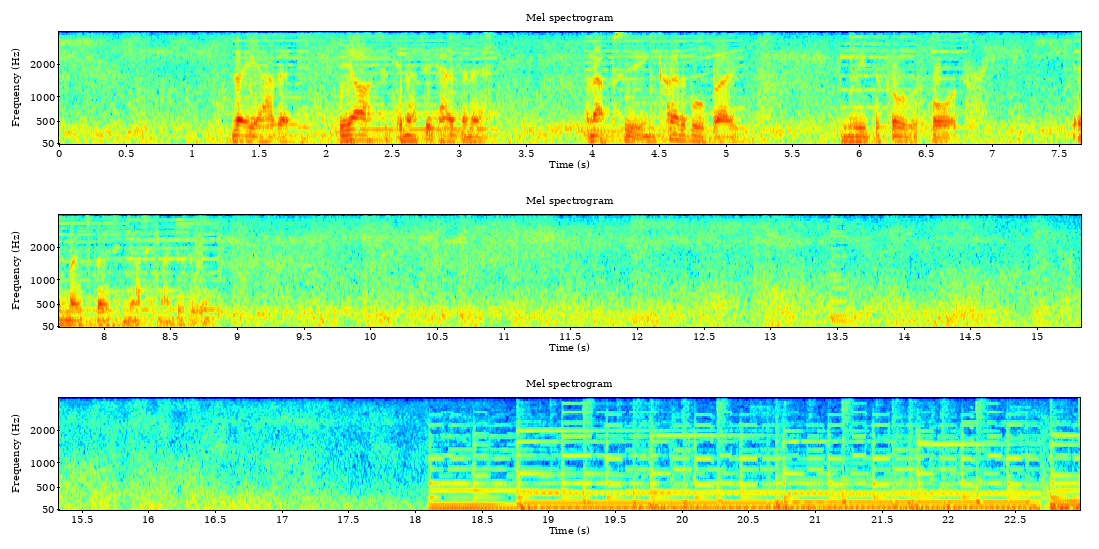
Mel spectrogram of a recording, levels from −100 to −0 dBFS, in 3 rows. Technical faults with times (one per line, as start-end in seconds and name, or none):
0.00-1.31 sound dropped by the voice detector
1.88-2.54 sound chopped by the voice detector
3.29-3.95 sound dropped by the voice detector
5.15-7.61 sound chopped by the voice detector
8.39-18.11 sound chopped by the voice detector
22.70-22.76 sound dropped by the voice detector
